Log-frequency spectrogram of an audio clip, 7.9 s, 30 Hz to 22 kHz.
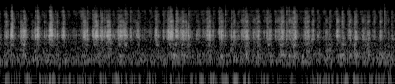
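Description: A wooden stylus scratches and rubs dense strokes into a tree design on black wax-coated scratch art paper in a flat spiral pad. The result is a quiet, steady run of short, dry scratches at about four per second, each with a papery rasp centred near 1.3 kHz and a faint bright hiss.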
